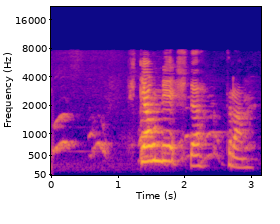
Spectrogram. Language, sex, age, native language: Icelandic, female, 7, Icelandic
